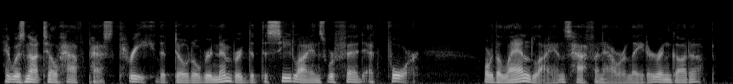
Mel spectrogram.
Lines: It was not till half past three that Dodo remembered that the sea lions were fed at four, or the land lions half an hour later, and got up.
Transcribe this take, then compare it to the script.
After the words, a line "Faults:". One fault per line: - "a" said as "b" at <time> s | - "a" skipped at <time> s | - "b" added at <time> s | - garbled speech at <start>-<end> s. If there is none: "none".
It was not till half past three that Dodo remembered that the sea lions were fed at four, or the land lions half an hour later, and got up.
Faults:
none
